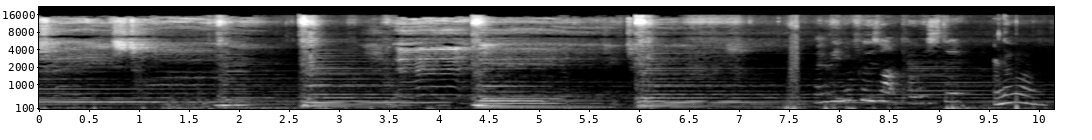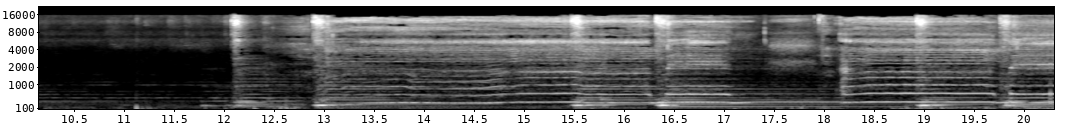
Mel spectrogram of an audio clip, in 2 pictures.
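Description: Acoustic guitar strummed slowly, a chord struck every couple of seconds and left to ring, with a quieter stretch about halfway through.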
